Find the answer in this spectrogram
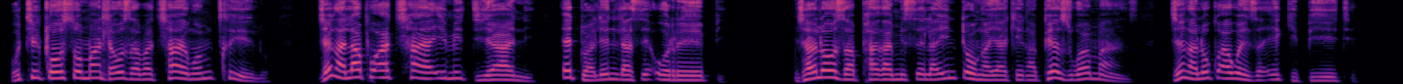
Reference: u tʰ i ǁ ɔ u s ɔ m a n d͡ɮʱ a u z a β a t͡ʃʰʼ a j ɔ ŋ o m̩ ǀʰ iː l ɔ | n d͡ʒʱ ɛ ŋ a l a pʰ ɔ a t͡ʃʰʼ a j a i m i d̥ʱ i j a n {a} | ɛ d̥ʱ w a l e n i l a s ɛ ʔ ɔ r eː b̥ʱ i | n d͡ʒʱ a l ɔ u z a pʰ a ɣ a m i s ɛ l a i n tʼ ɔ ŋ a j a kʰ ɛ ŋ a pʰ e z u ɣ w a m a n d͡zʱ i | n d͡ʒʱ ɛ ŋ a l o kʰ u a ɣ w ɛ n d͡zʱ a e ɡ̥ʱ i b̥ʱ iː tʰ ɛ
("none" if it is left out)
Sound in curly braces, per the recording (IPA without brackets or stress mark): i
